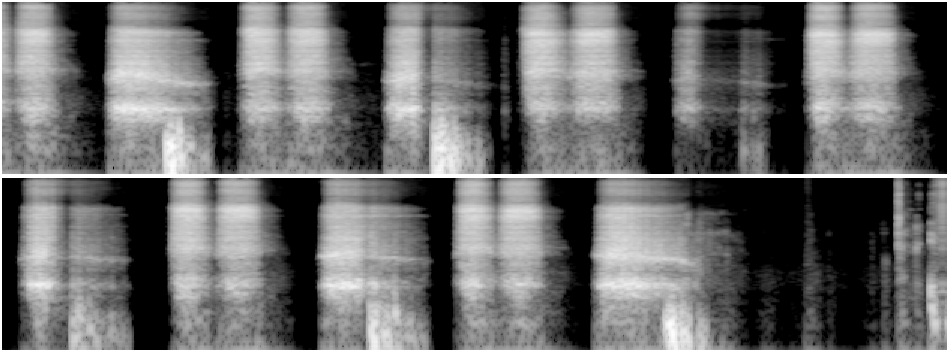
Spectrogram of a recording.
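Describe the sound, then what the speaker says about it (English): A person takes deep pranayama breaths during a breathing exercise, a series of loud, close, forceful inhales and exhales in a steady rhythm with short gaps, no talking. "Keep breathing."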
